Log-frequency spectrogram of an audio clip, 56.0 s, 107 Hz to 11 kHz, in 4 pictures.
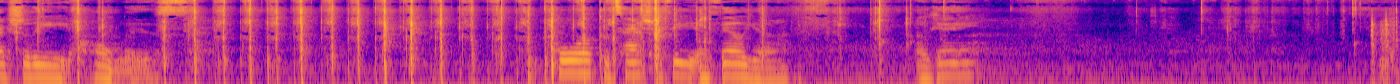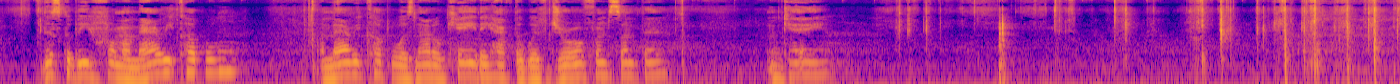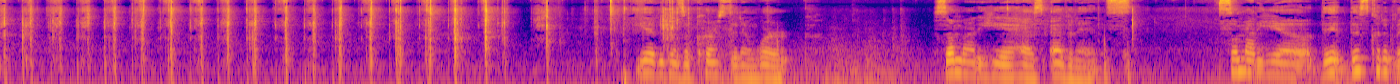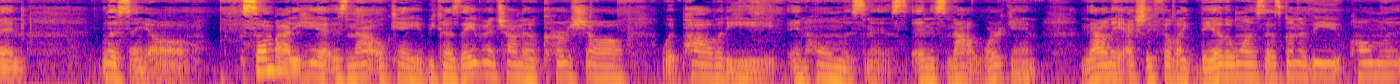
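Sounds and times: cards being shuffled by hand: 0.0 - 9.2, 11.4 - 14.6, 22.8 - 35.2.

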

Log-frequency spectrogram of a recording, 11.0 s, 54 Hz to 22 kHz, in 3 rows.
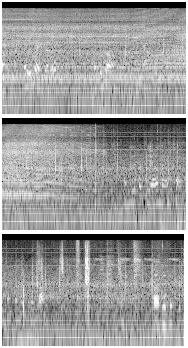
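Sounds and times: drone propellers whining: 0.0 - 6.2.

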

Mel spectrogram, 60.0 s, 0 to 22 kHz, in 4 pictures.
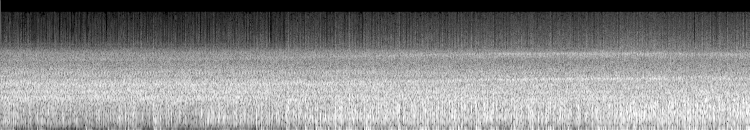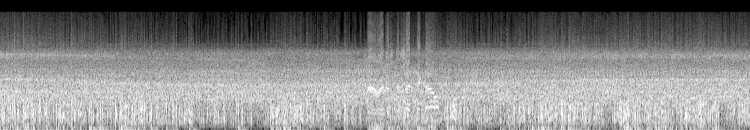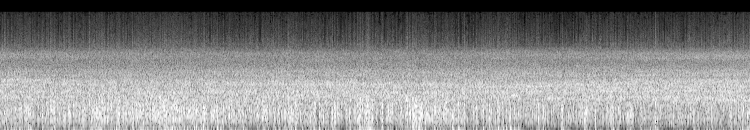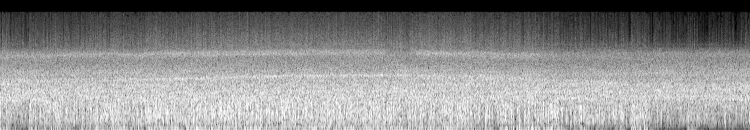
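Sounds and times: propeller plane engine droning: 0.0 - 60.0
wind rushing: 0.0 - 60.0.

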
